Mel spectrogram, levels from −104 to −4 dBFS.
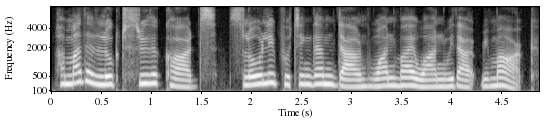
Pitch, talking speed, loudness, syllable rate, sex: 230 Hz, 185 wpm, -16 LUFS, 5.1 syllables/s, female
